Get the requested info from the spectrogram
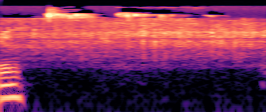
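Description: Pork chop sizzling steadily in ghee in a frying pan over a camp stove.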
